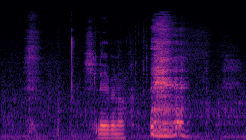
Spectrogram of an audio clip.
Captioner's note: laughs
